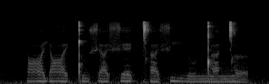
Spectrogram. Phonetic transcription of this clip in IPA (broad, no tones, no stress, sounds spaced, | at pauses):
ʕ i ʕ ɛ ǃ u ʃ a ʃ ɛ ǀʰ a ʃ i l o ŋ͡ǃ a ŋ͡ǀ ʌ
